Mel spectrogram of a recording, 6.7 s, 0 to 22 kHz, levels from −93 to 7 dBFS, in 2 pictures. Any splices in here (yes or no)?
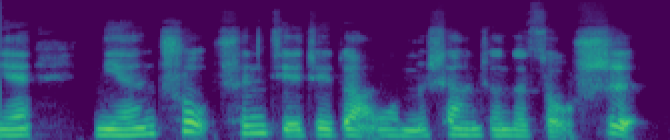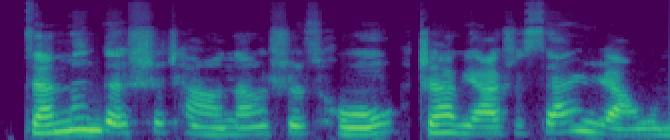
yes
